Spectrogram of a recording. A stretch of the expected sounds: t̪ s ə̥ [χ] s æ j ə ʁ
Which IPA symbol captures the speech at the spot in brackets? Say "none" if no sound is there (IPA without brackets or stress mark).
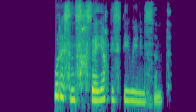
χ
